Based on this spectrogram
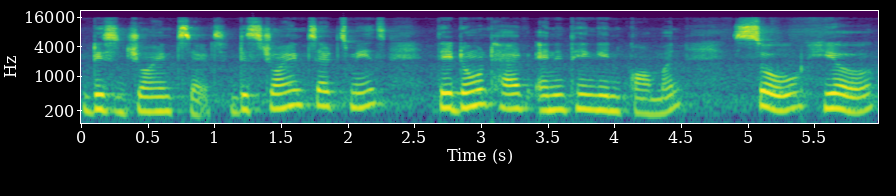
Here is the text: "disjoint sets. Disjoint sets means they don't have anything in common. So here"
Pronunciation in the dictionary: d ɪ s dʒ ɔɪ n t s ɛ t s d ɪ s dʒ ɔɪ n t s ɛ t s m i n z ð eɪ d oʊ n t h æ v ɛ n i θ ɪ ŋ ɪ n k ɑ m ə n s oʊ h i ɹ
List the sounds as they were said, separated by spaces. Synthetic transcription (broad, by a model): d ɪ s dʒ ɔɪ n t s ɛ t s d ɪ s dʒ ɔɪ n t s ɛ t s m i n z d eɪ d oʊ n t h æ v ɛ n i t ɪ ŋ ɪ n k ɑ m ə n s oʊ h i ɹ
